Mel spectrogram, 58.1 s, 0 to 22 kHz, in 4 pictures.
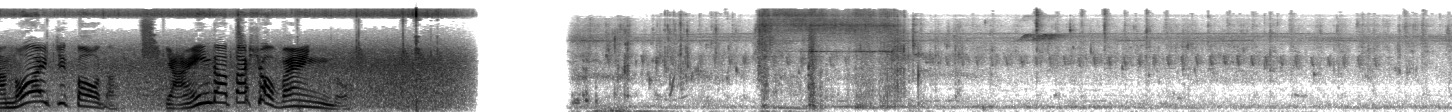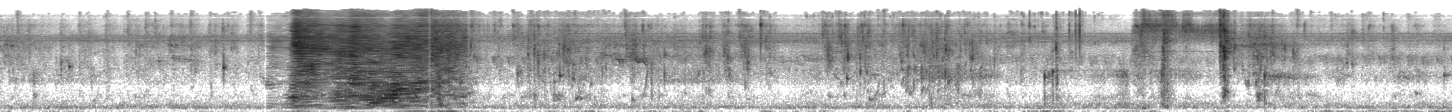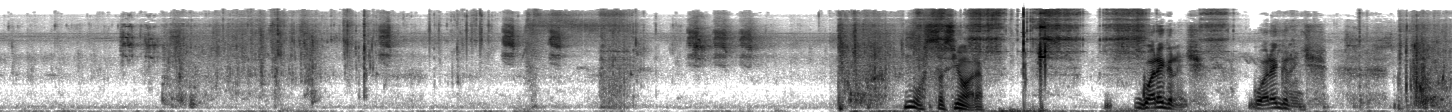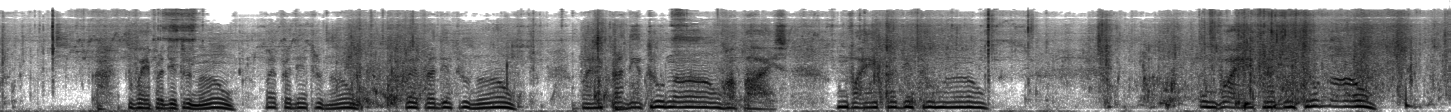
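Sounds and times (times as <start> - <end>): faint bird calls: 32.8 - 33.4.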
